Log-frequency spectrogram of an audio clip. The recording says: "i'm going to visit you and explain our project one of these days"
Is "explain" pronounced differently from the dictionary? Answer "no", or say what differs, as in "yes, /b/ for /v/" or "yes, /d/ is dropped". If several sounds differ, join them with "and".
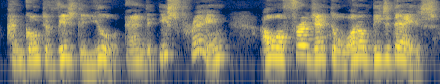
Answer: yes, /k/ is dropped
